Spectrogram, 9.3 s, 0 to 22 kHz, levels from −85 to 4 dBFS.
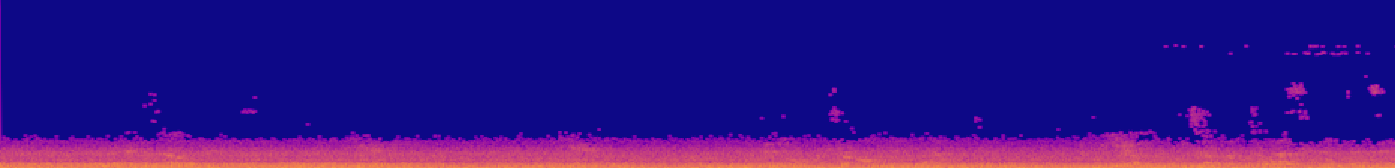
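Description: Heavy MP3 compression runs through the whole clip, likely from encoding at a very low bitrate around 32 kbps. The sound is watery and swirly, with smeared attacks. A spectrogram shows nothing above 16.2 kHz and speckled, flickering gaps where weak components drop out frame to frame.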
